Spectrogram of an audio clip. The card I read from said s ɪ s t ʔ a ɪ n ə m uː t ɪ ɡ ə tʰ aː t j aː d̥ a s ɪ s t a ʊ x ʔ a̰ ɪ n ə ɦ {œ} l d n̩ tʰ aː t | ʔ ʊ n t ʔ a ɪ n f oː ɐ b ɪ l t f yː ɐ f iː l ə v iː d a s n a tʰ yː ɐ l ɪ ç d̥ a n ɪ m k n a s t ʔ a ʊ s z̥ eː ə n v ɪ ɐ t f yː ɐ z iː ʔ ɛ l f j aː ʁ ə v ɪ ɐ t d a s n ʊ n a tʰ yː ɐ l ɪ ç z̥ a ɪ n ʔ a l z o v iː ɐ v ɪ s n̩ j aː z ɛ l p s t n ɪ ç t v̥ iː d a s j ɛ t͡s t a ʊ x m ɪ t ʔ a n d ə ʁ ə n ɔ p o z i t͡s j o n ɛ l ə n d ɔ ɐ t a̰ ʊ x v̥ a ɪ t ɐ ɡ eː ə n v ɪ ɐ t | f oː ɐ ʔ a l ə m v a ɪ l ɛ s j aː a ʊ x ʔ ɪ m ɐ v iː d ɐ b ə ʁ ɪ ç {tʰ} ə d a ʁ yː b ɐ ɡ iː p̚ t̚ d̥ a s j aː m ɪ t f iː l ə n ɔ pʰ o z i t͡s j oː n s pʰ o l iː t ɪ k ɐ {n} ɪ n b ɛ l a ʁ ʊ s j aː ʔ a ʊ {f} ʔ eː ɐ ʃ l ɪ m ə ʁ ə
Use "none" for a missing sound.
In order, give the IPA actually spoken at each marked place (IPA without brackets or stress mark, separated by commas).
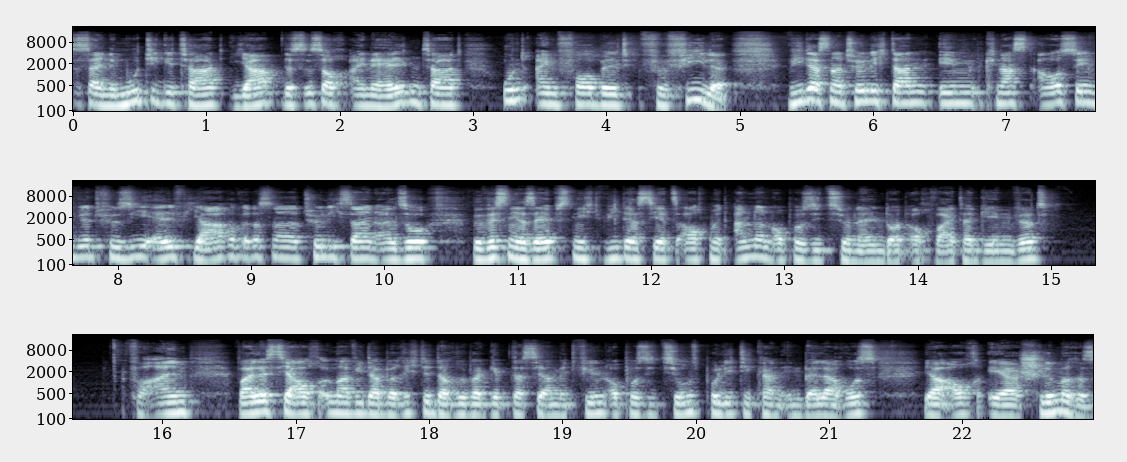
ɛ, t, n, x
